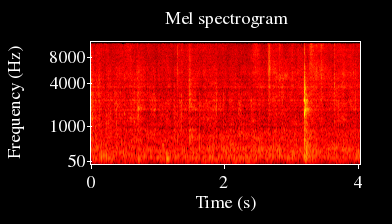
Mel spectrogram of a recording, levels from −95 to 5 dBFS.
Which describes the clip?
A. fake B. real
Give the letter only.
A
